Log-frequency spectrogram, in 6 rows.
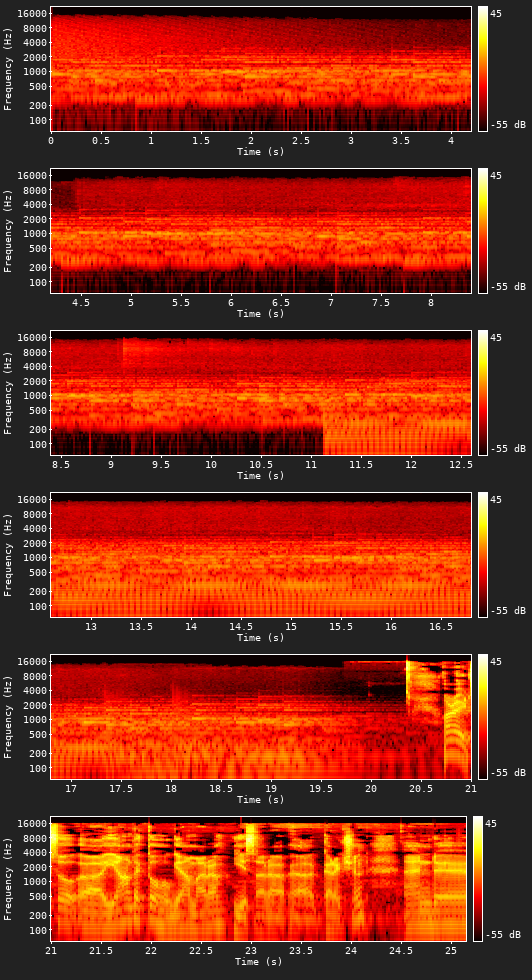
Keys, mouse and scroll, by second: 0.2 click, 0.7 click, 1.4 space, 1.8 click, 2.7 space, 2.9 click, 3.2 space, 3.4 click, 3.9 space, 4.2 click, 6.0 space, 6.2 click, 6.4 space, 7.0 ctrl+click, 8.2 click, 8.4 space, 8.8 click, 9.1 space, 9.3 click, 9.8 space, 10.2 click, 10.4 space, 10.7 click, 12.4 space, 12.7 click, 12.8 space, 13.2 ctrl+click, 14.6 space, 14.7 click, 15.4 ctrl+space, 15.5 ctrl+click, 16.6 click, 16.9 space, 17.0 click, 18.0 space, 19.3 click.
